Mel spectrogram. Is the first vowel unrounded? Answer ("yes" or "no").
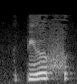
yes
